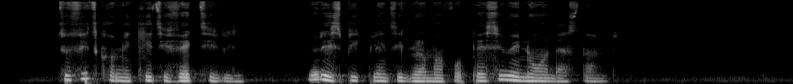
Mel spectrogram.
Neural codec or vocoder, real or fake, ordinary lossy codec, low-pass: vocoder, 48 kHz, 128 mel bands, Vocos; fake; none; none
